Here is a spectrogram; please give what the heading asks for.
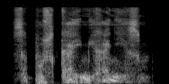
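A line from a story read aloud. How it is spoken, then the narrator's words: Whispered. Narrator (Russian): шепнул Рутлен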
